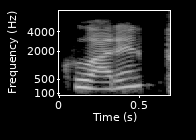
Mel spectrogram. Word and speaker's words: Culloden: Okay, so on that note, staying in Inverness, you mentioned going to Culloden Battlefield. – Right. – Is that how you say it? Culloden? – Culloden, yeah.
